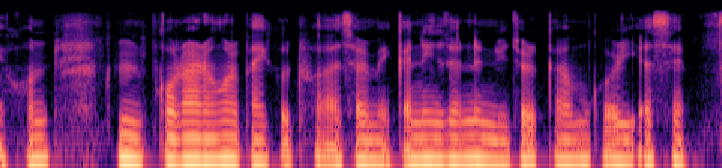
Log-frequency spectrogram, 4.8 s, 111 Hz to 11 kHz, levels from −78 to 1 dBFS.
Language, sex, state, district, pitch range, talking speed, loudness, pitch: Assamese, male, Assam, Sonitpur, 125-130 Hz, 175 wpm, -17 LUFS, 130 Hz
